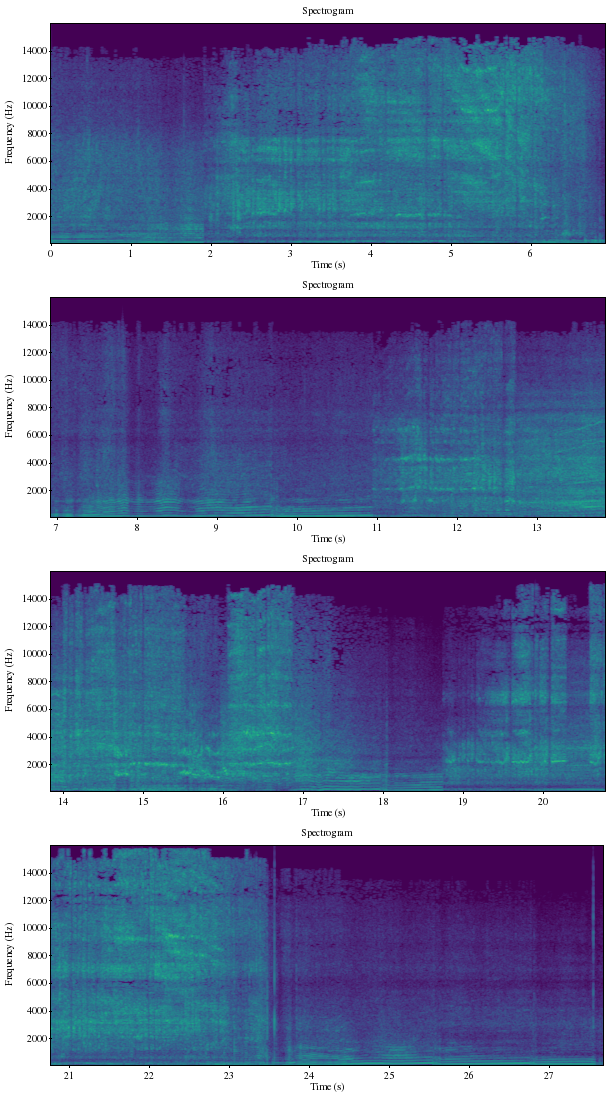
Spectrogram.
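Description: Rally car engines roar loudly at high revs, rising and falling as the cars shift gears.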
